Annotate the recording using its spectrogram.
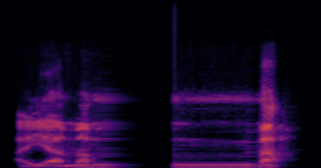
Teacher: Jadi dimasukkan suara nun itu ke mim. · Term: Idgham bigunnah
